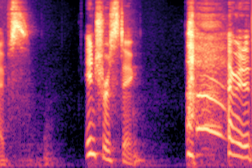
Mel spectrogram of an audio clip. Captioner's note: laugh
